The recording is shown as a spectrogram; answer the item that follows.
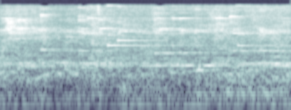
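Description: Musical animated Christmas village decorations playing a tinkling, chime-like melody of short, clear notes.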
